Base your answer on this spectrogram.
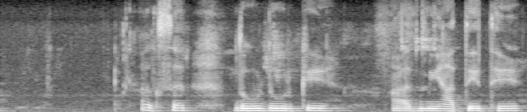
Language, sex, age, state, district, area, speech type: Hindi, female, 30-45, Uttar Pradesh, Jaunpur, urban, spontaneous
